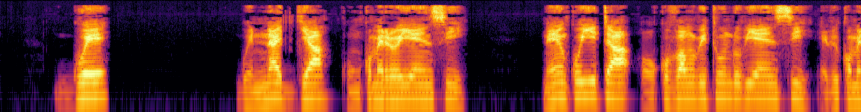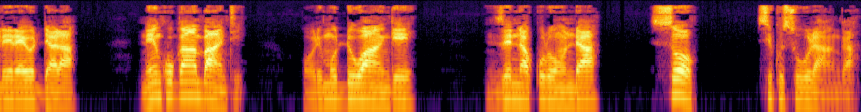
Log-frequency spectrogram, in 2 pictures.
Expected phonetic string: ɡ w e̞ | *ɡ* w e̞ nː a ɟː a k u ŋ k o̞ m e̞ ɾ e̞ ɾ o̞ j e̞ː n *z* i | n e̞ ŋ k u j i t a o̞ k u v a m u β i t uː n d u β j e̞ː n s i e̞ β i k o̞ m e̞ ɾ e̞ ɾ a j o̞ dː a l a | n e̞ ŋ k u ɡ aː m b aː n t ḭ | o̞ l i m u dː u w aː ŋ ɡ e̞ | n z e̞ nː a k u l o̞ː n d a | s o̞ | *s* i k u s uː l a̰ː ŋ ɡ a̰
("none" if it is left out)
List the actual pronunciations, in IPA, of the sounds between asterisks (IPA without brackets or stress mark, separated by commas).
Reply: ɡ, s, s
